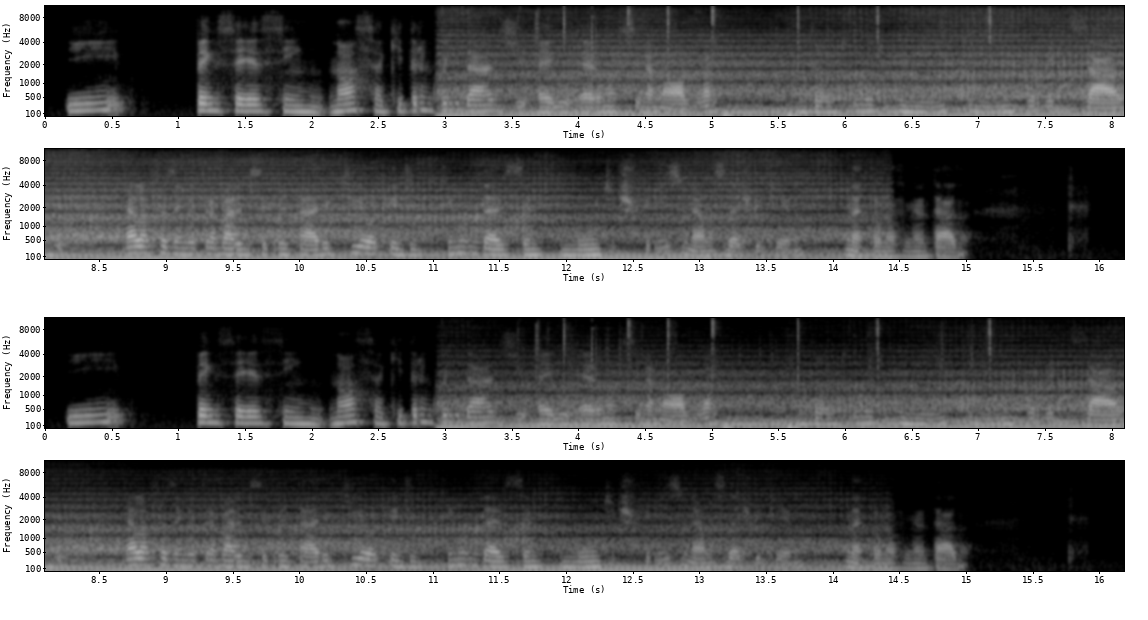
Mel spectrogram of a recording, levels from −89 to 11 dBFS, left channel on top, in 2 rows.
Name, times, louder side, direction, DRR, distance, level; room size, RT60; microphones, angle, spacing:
voice 1, 0.2-0.6 1.1-5.1 5.6-8.3 8.7-13.8 14.1-14.9, left 4 dB, 40° left, 0.5 m, -32 dB
Aircraft, 2.9-14.4, left 2 dB, 75° left, 3.5 m, -34 dB
sound 1, 3.2-9.6, left 4 dB, 10° left, 6.2 m, -43 dB
head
